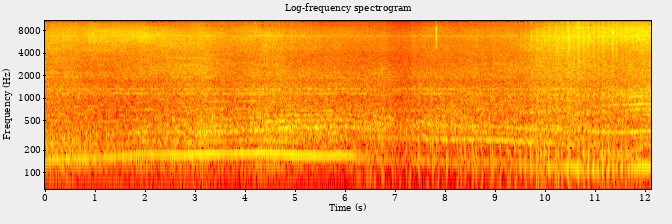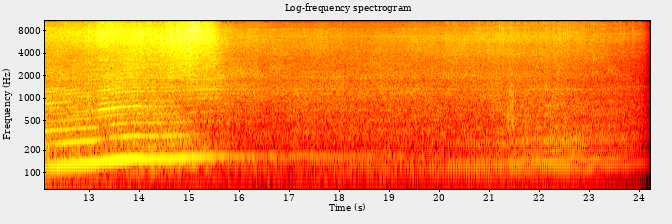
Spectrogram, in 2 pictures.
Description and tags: snowmobile pass slow medium speed nice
